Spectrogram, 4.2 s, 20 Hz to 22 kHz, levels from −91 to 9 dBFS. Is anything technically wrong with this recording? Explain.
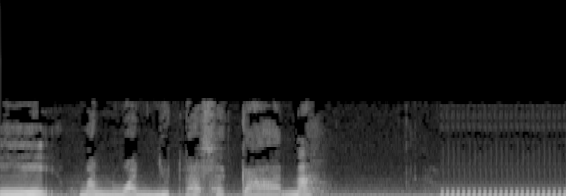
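Yes, there are two faults. Throughout the clip the speech has a watery, swirly quality, with metallic chirping on sibilants and smeared consonant attacks. Nothing is present above 10.6 kHz, so the top end sounds dull. This is plainly audible MP3 compression, likely at a bitrate around 40 kbps. At that rate the encoder runs short of bits, so weak frequency lines drop in and out from frame to frame, and it cuts off the treble above a fixed frequency.

From 3.32 s to 4.24 s the sound turns into a rapid mechanical rattle, one 40 ms fragment repeating exactly at 25 Hz until the clip ends. This is a system hang loop. The computer or driver froze while the sound hardware kept replaying the same short stretch of its buffer, so about a second of audio is lost and replaced by that repeating fragment.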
